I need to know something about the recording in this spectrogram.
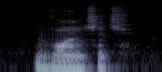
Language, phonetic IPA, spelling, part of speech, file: Polish, [ˈvwɔ̃n͇t͡ʃɨt͡ɕ], włączyć, verb, LL-Q809 (pol)-włączyć.wav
